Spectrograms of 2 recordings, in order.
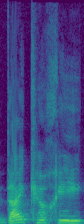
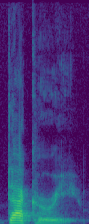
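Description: First: The word is pronounced the French way. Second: The word is pronounced the English way. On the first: "the French pronunciation of Daiquiri may sound strange" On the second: "I'm sure you know the English translation"

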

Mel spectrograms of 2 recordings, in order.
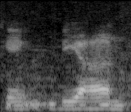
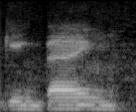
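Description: First: The second syllable sounds like 'bian'. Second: The second syllable sounds like 'bang'. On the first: This is how the speaker believes it is pronounced. The speaker calls it right. "but I think it's pronounced Ging Bian" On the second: Some people say it this way. The speaker calls it wrong. "some say Ging Bang"

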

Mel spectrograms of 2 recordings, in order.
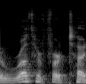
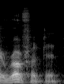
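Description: First: The name is said fully, as written. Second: The name is said in a local form. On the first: This is how outsiders say the name. The speaker calls it wrong. "you don't say Rutherfordton" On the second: This is how people from the town say it. The speaker calls it right. "you say Rutherfordton"

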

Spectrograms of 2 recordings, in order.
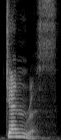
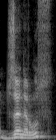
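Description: First: The word is said with only two syllables. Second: The word is said with three full syllables. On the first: The speaker calls it right. "Make it two syllables" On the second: The speaker calls it wrong. "Don't say generous"

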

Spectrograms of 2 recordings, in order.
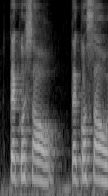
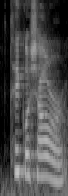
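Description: First: It is said in an Indian-style English accent. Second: It is said in a plain standard accent. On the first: "인도 크루가 말하면 어떻게 들리냐면은 take a shower 이렇게 들려요" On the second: "예를 들어서 take a shower 이러잖아요"

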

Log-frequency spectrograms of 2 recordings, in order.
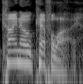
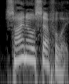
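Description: First: The word begins with a hard K sound. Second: The word begins with a soft S sound. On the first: The speaker calls it right. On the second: The speaker calls it wrong.

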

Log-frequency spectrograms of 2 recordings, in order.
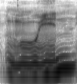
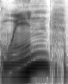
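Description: First: The start is made deep in the throat. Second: The start is a plain English w sound. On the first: The speaker calls it right. "I think the correct pronunciation... it's more like a" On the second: The speaker calls it wrong. "instead of just like win"

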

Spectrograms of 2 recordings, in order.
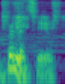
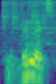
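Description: First: It is said in a put-on British accent. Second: It is said in the speaker's regular accent.

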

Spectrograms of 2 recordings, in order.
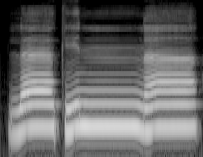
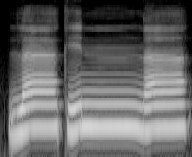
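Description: Both takes have the same delivery.

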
